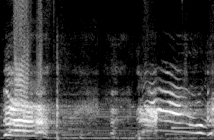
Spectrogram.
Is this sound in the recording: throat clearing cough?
no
